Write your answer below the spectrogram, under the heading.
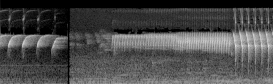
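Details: Canary in long-roll song for training young and adult canaries: a few looping whistled notes, a brief pause, then a long rising buzzy roll ending in quick rattling notes.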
